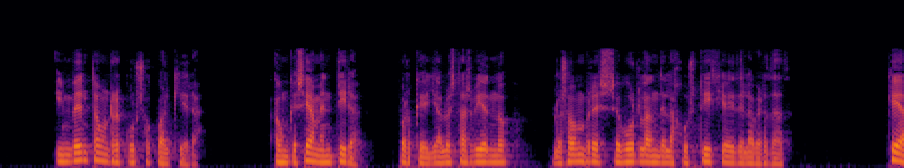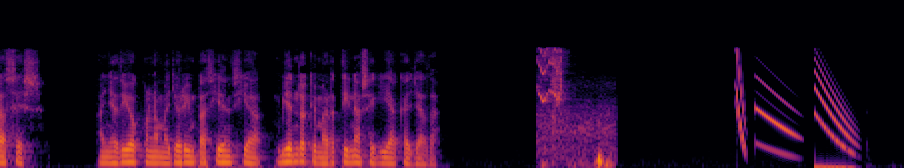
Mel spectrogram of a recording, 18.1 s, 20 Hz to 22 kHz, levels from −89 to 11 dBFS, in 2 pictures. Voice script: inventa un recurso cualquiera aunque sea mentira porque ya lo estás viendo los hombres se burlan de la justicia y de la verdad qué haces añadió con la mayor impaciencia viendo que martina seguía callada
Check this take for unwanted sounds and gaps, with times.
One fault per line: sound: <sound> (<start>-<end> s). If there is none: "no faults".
sound: laugh (14.4-15.2 s)
sound: chirp (16.4-17.7 s)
